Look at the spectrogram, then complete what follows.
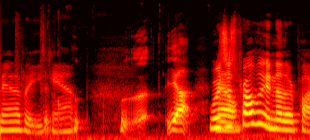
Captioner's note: gagging sounds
